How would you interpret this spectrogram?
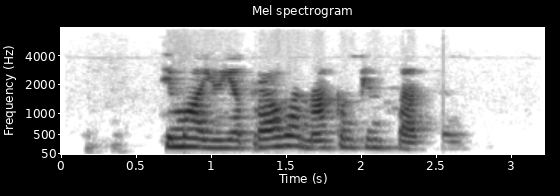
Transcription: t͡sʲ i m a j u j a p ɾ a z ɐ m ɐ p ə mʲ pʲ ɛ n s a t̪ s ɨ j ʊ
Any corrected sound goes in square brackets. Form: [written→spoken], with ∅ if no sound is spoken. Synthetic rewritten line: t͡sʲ i m a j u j a p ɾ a [z→v] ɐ [m→n] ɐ [p→k] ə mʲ pʲ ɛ n s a t̪ s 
